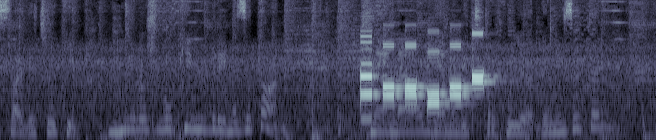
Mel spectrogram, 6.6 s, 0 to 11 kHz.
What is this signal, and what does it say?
Multi-frequency trunk signalling (R1, as on North American trunks), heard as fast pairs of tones, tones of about 120 ms, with room echo. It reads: KP 6636 ST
